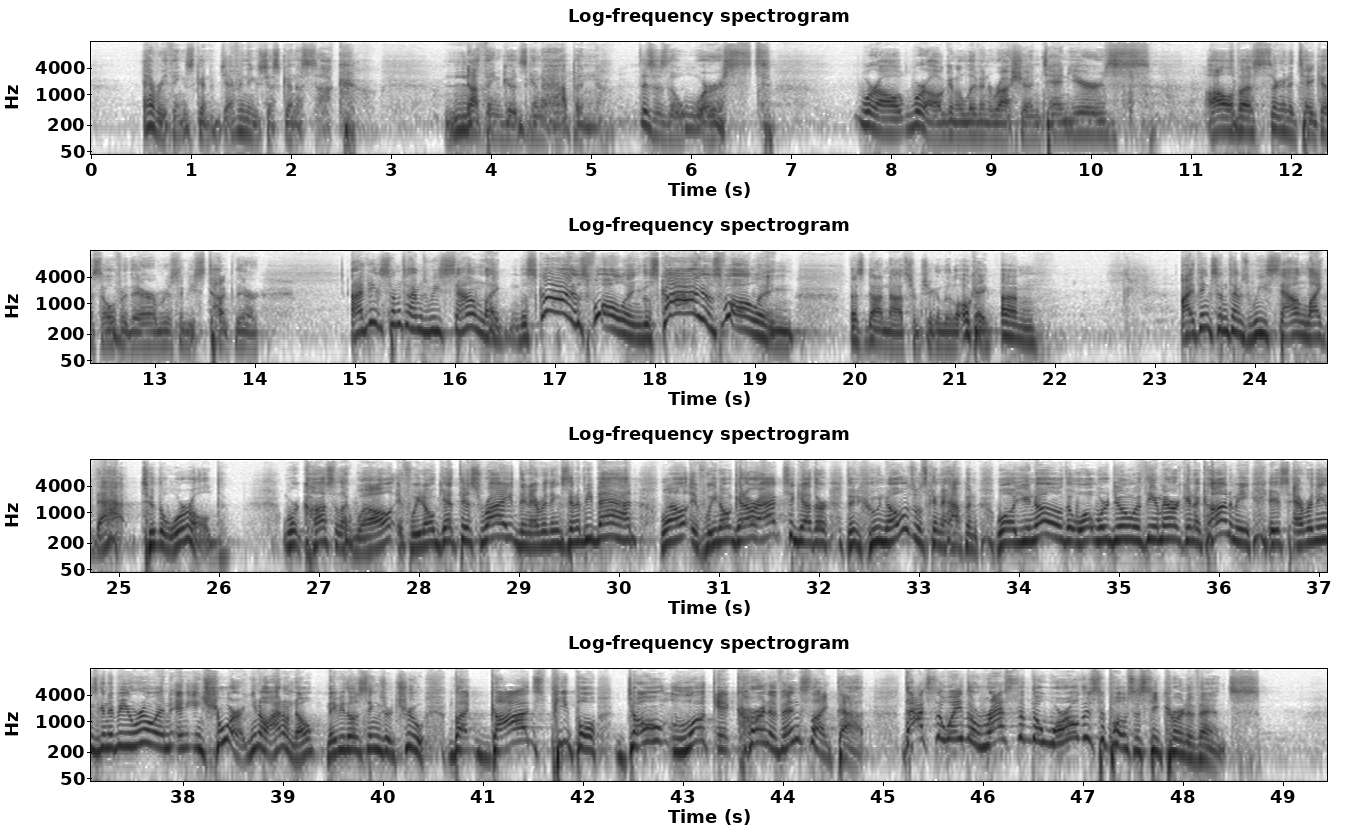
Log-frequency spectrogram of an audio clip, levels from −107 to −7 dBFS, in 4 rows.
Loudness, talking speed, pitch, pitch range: -30 LUFS, 185 wpm, 215 Hz, 170-255 Hz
